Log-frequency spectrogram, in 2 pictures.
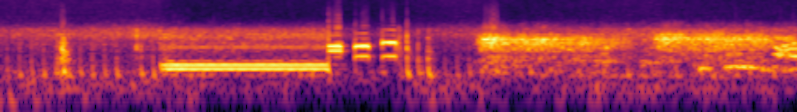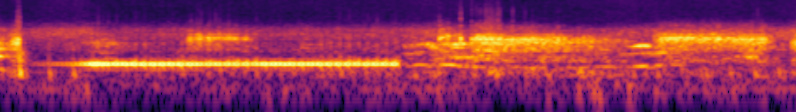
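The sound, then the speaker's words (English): A short burst of touch-tone dialing beeps and clicks on a phone line as an emergency call is transferred to the ambulance service, followed by a longer steady tone, while a muffled, band-limited voice speaks over hissy line noise. “Let me connect to the ambulance service.”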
